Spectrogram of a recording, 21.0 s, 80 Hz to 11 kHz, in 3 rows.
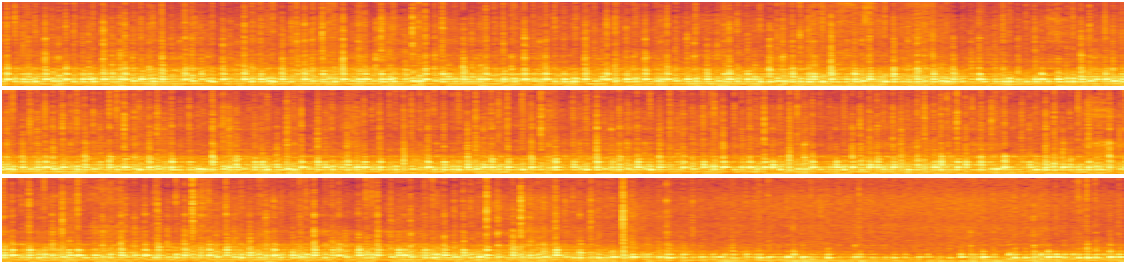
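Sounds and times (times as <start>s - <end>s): wooden planks struck with sticks: 0.0s - 21.0s.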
